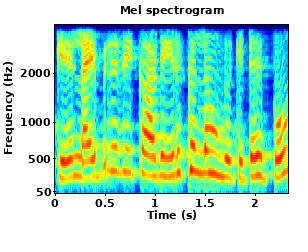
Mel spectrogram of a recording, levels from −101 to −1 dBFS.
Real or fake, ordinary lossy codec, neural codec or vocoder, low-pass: fake; none; codec, 16 kHz in and 24 kHz out, 2.2 kbps, FireRedTTS-2 codec; 3.6 kHz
